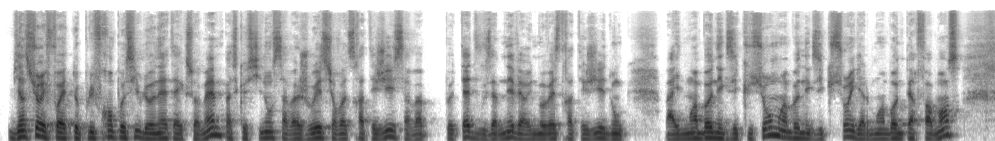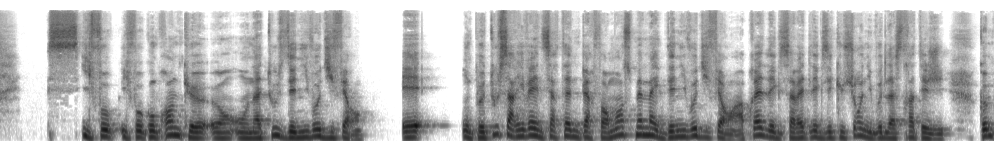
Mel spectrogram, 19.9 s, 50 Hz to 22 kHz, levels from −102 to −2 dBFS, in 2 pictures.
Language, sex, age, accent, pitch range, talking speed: French, male, 20-39, French, 115-155 Hz, 250 wpm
